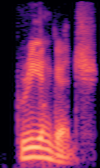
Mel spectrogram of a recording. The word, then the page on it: greengage: American English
